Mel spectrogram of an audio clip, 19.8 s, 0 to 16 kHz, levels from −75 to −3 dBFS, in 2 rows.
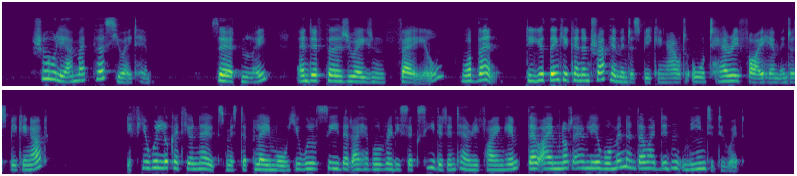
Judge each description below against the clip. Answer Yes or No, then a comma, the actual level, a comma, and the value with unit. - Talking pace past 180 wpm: Yes, average, 190 wpm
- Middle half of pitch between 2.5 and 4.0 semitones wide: No, average, 4.7 semitones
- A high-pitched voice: Yes, high, 235 Hz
